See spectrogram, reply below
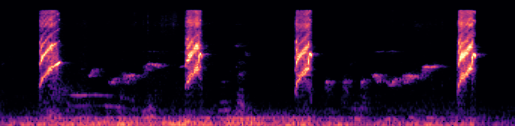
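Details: Chirps from an energetic singing canary, used to call rivals into song: four loud, quick rising notes spaced about one and a half to two seconds apart, with soft thin whistles between, over low room hum.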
